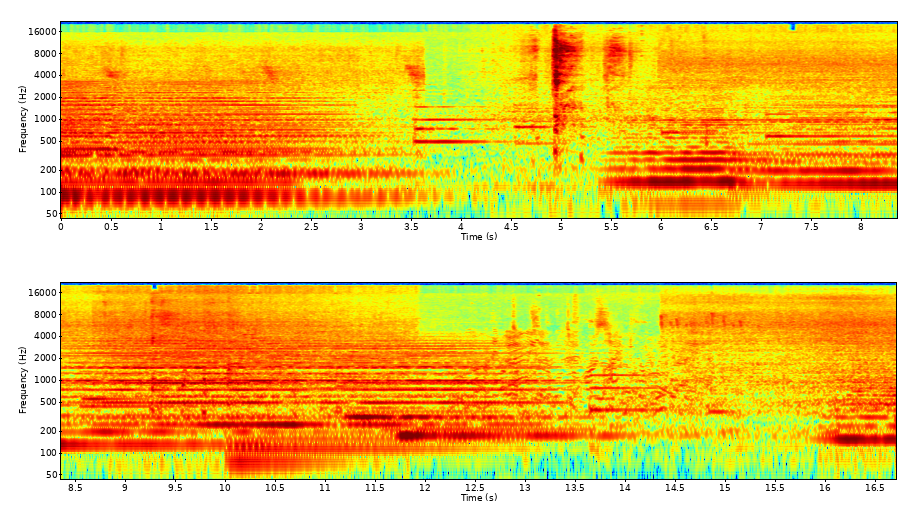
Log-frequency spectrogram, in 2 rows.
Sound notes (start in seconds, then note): 4.8 coughing; 12.9 people chattering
